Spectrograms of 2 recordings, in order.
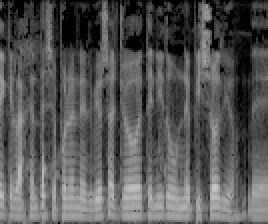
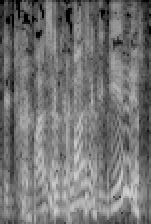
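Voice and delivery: mock confusion; 9 semitones higher, 4 dB louder than usual. Confused retort to the clerk.

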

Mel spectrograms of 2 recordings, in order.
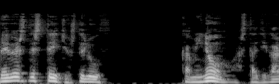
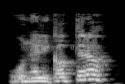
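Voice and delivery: incredulous question; 5 semitones higher, 5 dB louder than usual. Acted. Bane surprised.

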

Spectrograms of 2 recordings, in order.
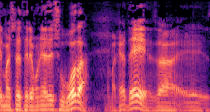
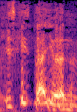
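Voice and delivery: laughing; 13 semitones higher, 6 dB louder than usual. Real, not acted. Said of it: "llorar de la risa".

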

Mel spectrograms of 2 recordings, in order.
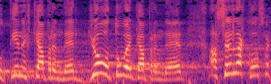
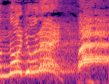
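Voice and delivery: exasperated shout; 7 semitones higher, 6 dB louder, slower than usual. Retold or imitated. Parent yelling at crying toddler.

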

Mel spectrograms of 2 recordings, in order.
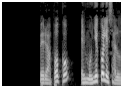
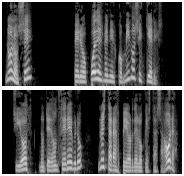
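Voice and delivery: put-on higher, gentle child inviting; kind girl; 7 semitones higher than usual. A narrator's reading. Dorothy invites the scarecrow along. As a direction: offer cheerfully.

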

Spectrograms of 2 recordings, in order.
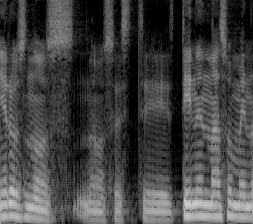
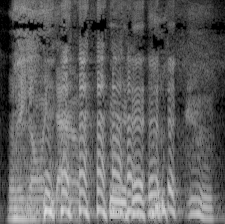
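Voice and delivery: pilot cockpit headset; 2 semitones higher, much slower than usual. Pretend. Pilot distress call acted.

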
